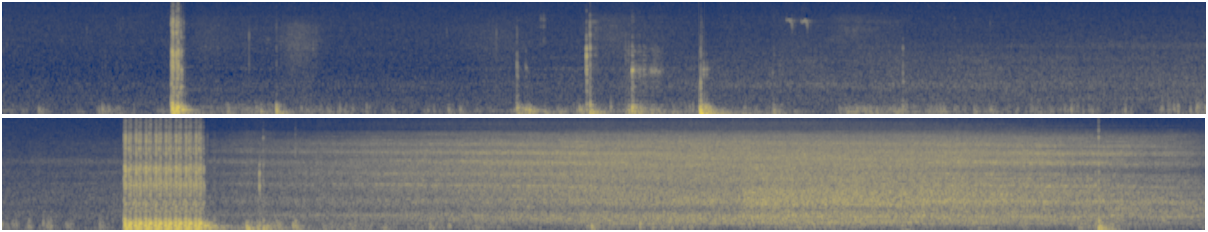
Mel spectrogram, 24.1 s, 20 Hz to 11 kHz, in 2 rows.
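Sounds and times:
train passing: 0:09.7 - 0:24.0.

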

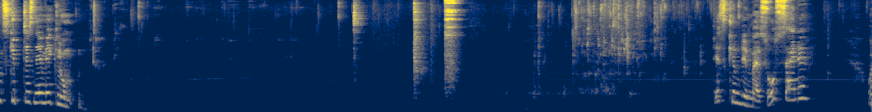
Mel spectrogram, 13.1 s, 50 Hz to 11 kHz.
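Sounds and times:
liquid pouring and splashing: 0:07.6 - 0:10.7.

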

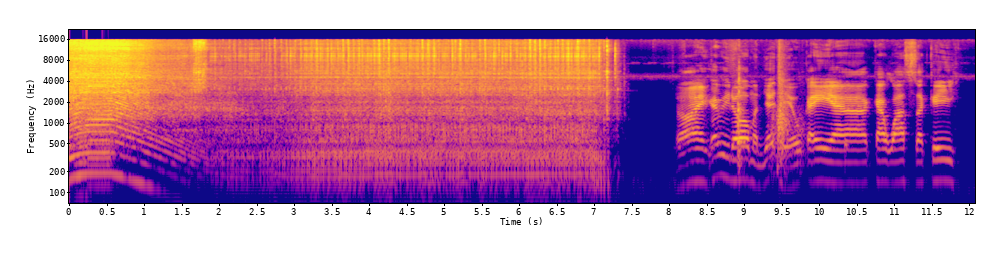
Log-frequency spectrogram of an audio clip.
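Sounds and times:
brush cutter engine idling: 0:00.0 - 0:07.4.

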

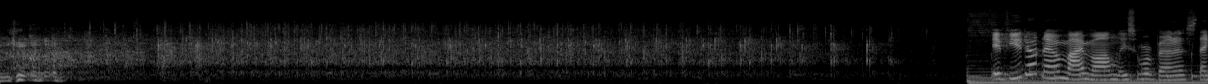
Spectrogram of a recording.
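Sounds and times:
crowd clapping: 0:00.0 - 0:09.6.

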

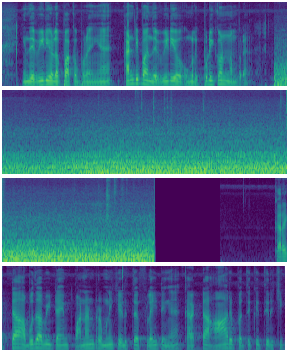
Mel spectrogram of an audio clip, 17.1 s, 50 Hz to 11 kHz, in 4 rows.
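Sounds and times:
airliner cabin engine noise: 0:04.1 - 0:10.9.

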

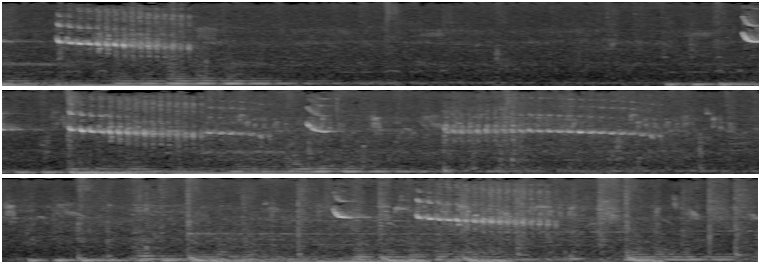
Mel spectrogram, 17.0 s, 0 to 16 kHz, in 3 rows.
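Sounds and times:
bird whistling call: 0:00.0 - 0:01.8, 0:05.4 - 0:12.1, 0:12.7 - 0:17.0
low rumble: 0:00.0 - 0:02.8, 0:05.0 - 0:09.4, 0:11.6 - 0:15.5.

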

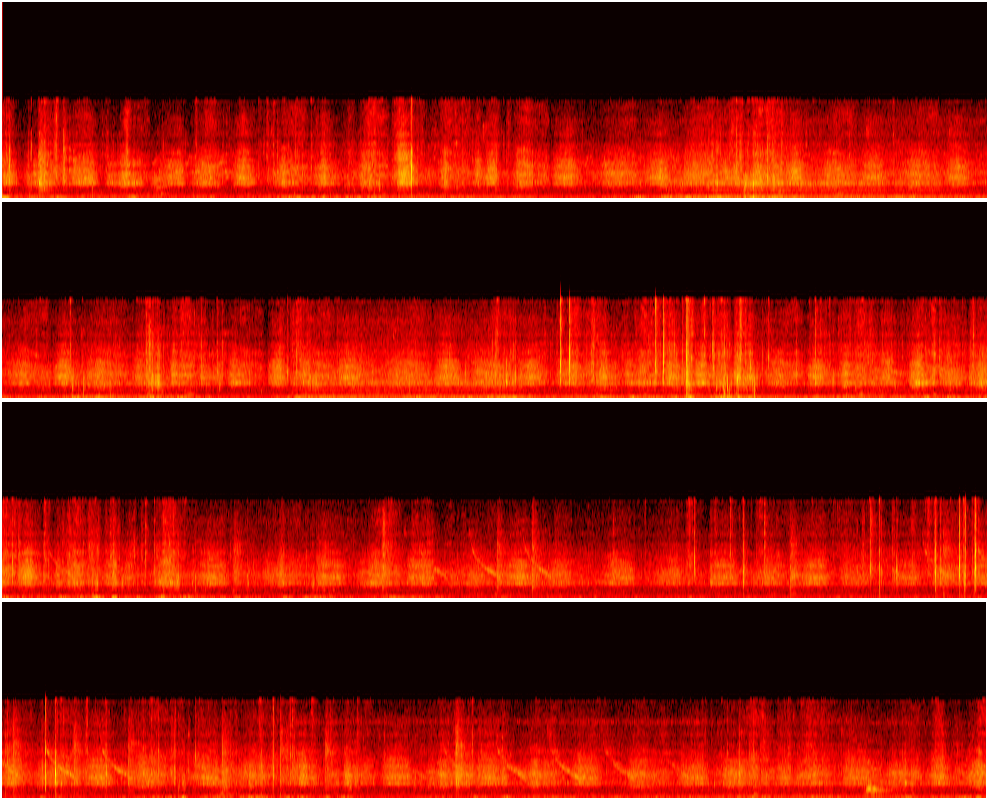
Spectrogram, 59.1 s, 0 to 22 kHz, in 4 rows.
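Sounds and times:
bicycle tyres hissing on trail: 0:00.1 - 0:59.0
bike rattling over bumps: 0:09.2 - 0:35.4.

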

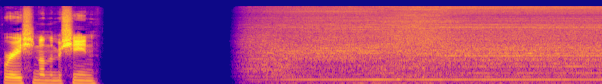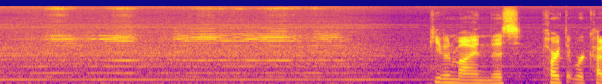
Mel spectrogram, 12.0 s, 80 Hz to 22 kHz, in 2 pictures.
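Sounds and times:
high-pitched cutting whine: 0:02.4 - 0:12.0
router spindle whine: 0:02.4 - 0:12.0.

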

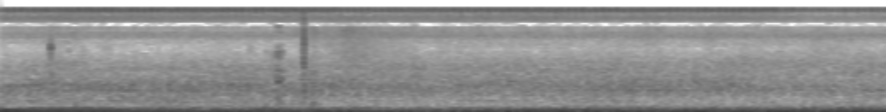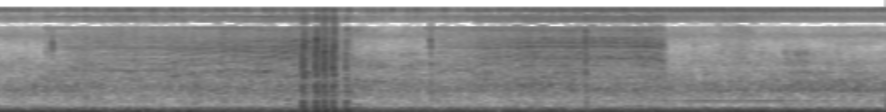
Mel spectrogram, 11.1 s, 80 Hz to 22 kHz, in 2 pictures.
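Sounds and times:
steady low rumble: 0:00.0 - 0:11.0
cordless drill driving a screw: 0:05.8 - 0:09.8.

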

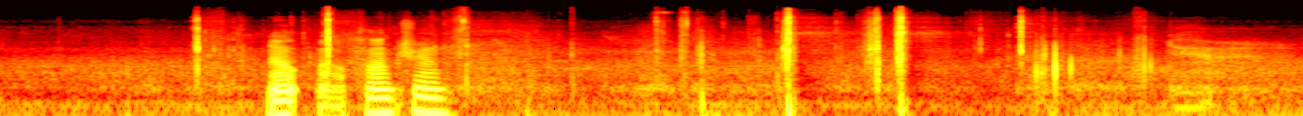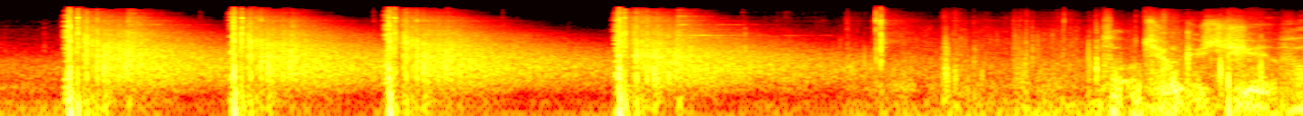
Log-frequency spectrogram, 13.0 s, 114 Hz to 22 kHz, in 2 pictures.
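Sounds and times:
rifle shots echoing: 0:06.8 - 0:10.7.

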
